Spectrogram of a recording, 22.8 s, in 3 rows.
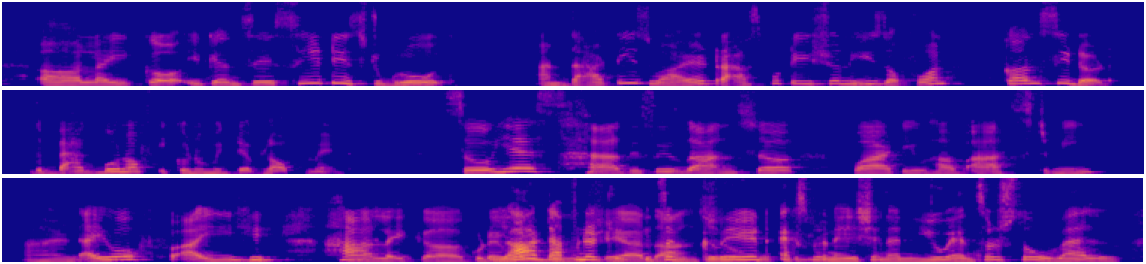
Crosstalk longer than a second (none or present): present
